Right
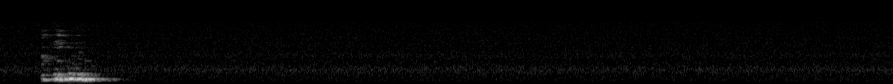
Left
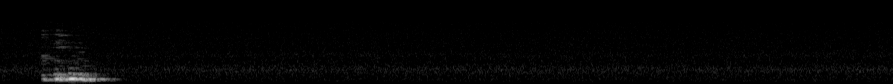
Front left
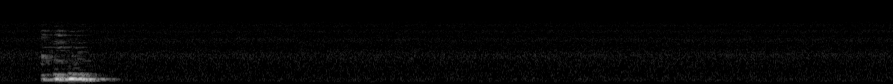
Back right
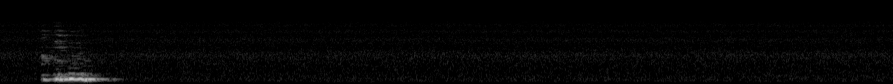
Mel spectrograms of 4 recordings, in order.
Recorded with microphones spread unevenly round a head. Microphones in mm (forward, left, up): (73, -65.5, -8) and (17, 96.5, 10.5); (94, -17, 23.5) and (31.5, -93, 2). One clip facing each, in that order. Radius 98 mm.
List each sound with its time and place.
0.4 s a giggle: 30° right, 2.5 m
